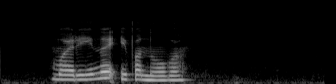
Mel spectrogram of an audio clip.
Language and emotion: Russian, neutral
